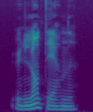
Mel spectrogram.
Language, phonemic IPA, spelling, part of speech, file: French, /lɑ̃.tɛʁn/, lanterne, noun / verb, Fr-lanterne.ogg
- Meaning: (noun) 1. lantern 2. street light; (verb) inflection of lanterner: 1. first/third-person singular present indicative/subjunctive 2. second-person singular imperative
